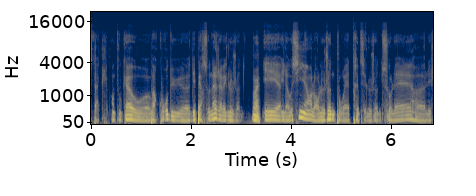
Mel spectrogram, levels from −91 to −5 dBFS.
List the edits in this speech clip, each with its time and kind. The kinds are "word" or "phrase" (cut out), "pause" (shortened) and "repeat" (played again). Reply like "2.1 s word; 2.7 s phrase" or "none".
1.2 s word; 3.8 s word; 5.4 s word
